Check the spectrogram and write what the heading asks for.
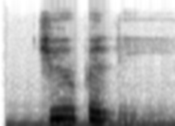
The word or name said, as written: jubilee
